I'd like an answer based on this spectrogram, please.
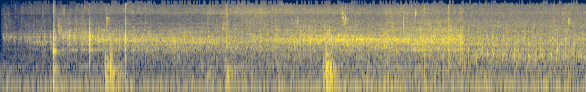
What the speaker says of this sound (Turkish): iki tane patatesi güzel güzel ince ince kestim ve bunları hafif yağda kızartıyorum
